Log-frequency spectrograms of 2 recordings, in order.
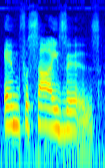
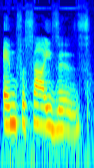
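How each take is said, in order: Both takes have the same delivery.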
